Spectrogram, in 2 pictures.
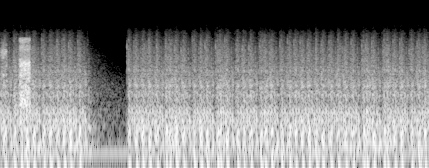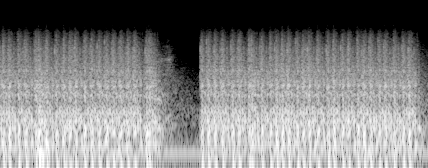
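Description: Rapid autocannon fire from a Chimera in the video game Arma. Sustained loud bursts of heavy, rhythmic shots are broken by two brief pauses.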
